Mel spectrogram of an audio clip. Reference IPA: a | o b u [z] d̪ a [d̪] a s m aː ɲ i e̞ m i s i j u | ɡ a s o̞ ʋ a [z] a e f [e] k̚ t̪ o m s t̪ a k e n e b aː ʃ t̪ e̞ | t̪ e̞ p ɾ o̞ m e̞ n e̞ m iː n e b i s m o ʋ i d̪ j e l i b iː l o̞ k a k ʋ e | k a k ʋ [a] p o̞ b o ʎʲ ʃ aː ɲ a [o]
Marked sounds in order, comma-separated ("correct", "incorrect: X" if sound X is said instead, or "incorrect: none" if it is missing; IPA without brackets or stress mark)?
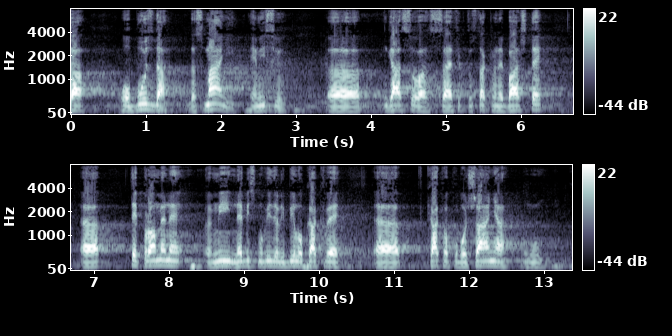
correct, correct, incorrect: s, correct, correct, incorrect: u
